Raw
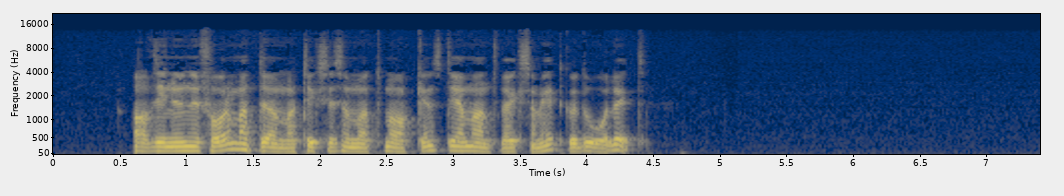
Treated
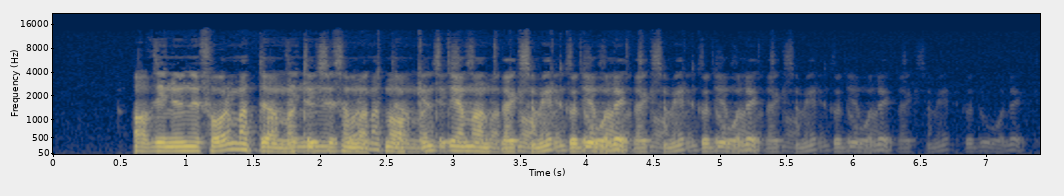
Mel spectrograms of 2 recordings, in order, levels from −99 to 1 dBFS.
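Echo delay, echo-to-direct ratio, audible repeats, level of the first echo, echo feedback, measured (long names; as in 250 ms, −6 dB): 989 ms, −7.5 dB, 3, −8.0 dB, 27%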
